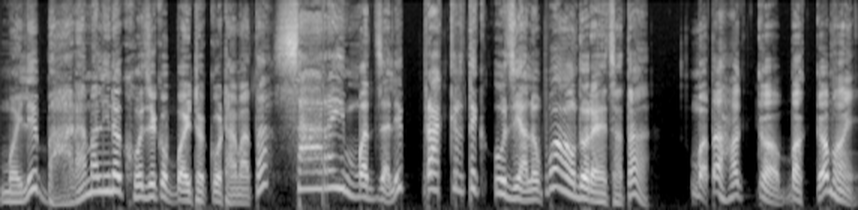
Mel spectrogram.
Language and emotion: Nepali, surprised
